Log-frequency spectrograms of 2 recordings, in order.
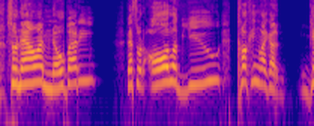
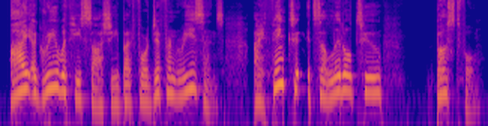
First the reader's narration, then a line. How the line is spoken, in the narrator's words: says Doi gently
